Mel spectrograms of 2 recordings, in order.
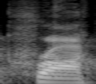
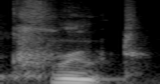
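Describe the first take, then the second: First: The word ends with a k sound. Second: The word ends with a t sound. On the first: The speaker calls it wrong. "It's not a croc" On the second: The speaker calls it right. "we have to say it right"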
